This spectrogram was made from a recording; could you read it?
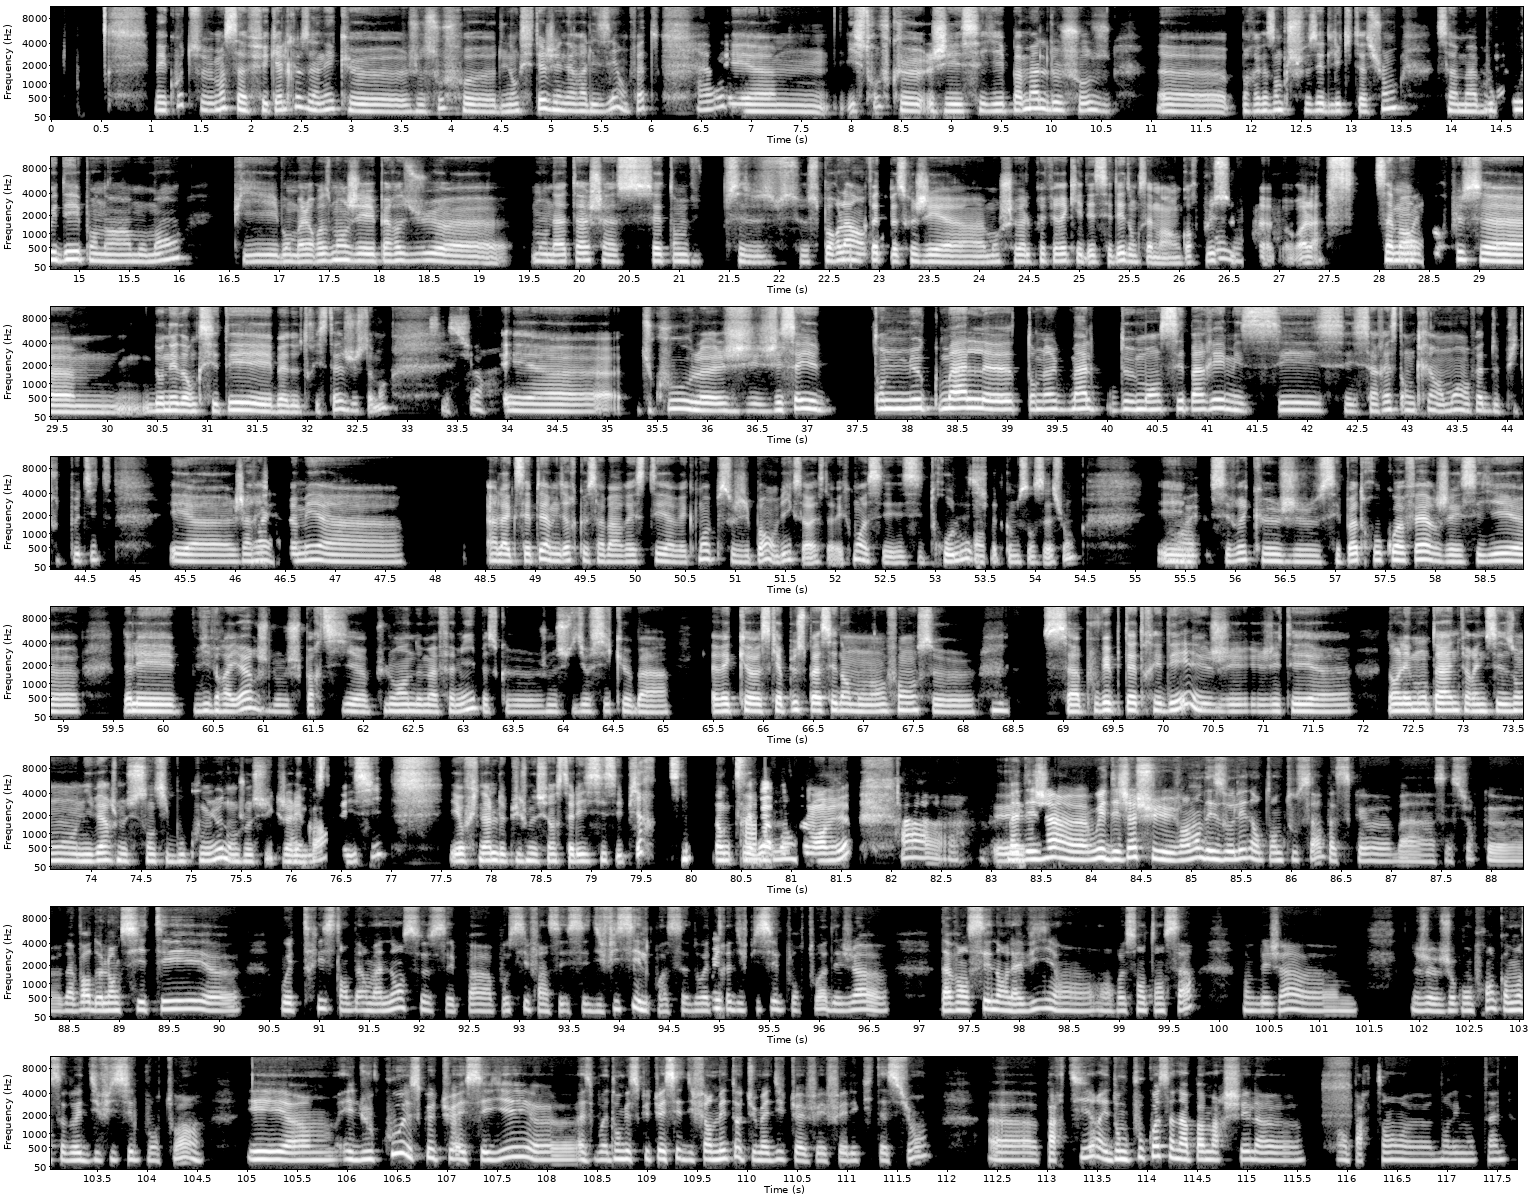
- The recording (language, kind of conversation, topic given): French, advice, Comment puis-je apprendre à accepter l’anxiété ou la tristesse sans chercher à les fuir ?
- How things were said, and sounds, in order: tapping; other background noise; drawn out: "hem"; unintelligible speech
